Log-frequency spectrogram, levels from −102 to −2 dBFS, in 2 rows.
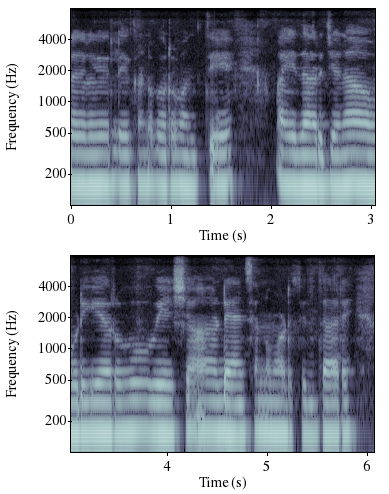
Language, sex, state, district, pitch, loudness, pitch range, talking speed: Kannada, male, Karnataka, Bellary, 155 Hz, -30 LUFS, 150-155 Hz, 110 wpm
